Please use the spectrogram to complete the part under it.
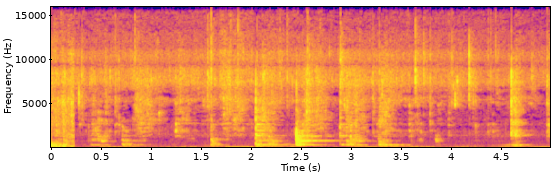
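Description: Garlic cloves stirred and frying in a pan for a village-style medicinal curry for colds and cough, with close, steady sizzling and intermittent scraping stir strokes, alone without talk.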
